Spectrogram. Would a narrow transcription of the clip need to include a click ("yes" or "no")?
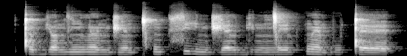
yes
